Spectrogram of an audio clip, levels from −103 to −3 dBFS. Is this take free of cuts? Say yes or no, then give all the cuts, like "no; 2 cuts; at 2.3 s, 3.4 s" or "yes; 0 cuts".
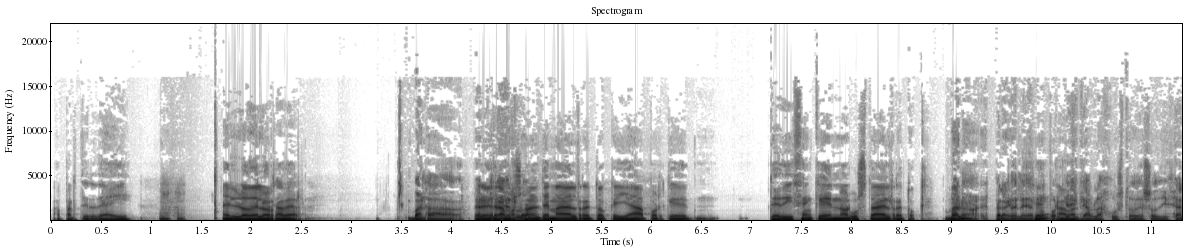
no; 5 cuts; at 2.2 s, 3.7 s, 4.4 s, 8.0 s, 9.6 s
